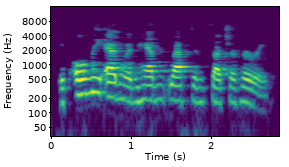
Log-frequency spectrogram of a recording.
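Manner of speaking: usual speaking voice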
